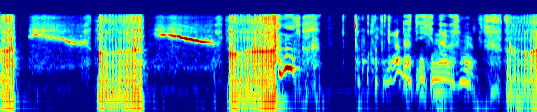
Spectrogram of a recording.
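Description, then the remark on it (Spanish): A voice imitates the loud, cartoonish snoring of Ruperto, lying in the shade of a pepper tree with eyes closed and legs crossed: three rasping inhales, each followed by a thin descending whistle, then a stretch of expressive vocal sounds. Prominent. “Así que se echó a la sombra del pirul, cerró los ojos, cruzó las patas, y al cabo de unos momentos, roncaba sonoramente.”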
